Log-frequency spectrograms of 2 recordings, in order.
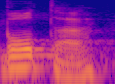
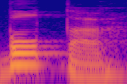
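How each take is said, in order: First: The name is said without an Italian accent. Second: The name is said with an Italian accent. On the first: "but it would be Bolta" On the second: "I kind of put an Italian accent on there"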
